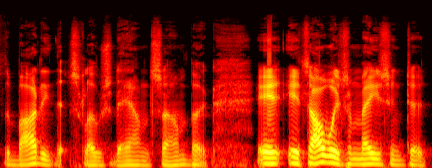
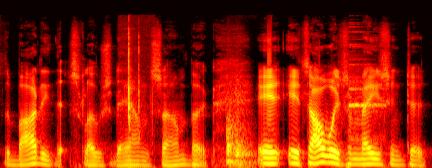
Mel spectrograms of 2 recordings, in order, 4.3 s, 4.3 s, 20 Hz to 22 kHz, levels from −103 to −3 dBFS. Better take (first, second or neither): first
